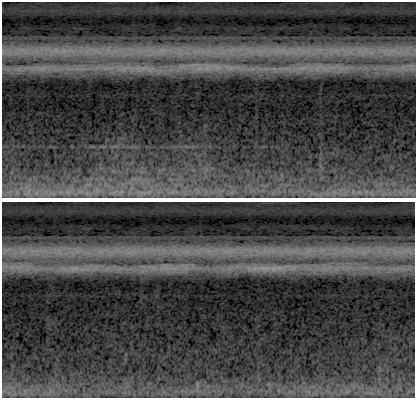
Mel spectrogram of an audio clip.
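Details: Summer-night crickets in a Virginia backyard produce a constant, piercing high trill layered with a thinner, higher shimmer, the chorus never pausing over a faint low-frequency rumble.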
